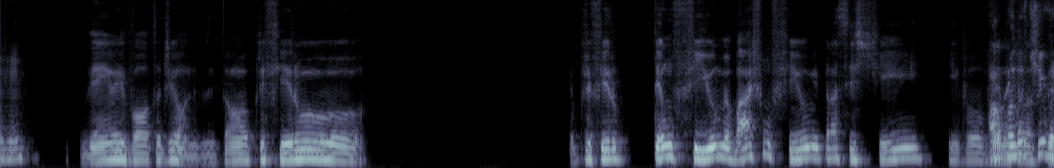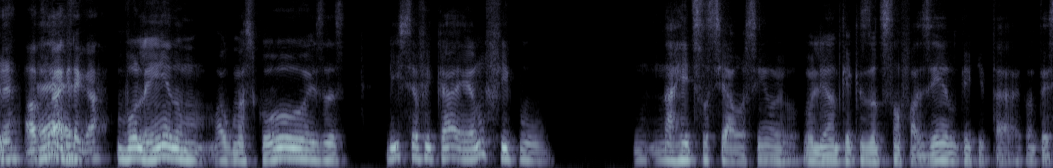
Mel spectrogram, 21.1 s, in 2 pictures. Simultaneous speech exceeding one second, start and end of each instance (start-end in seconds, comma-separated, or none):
9.9-11.7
